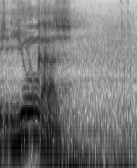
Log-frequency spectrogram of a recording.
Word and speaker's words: Junkers: It is written Junkers, but they pronounce it Junkers, that saw the importance of a united German market.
